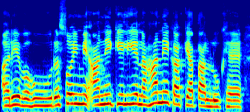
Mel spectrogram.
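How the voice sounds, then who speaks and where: A woman's voice: on the high side, measured pace, lo-fi sound, lightly acted. A woman voicing a patient older mother-in-law who talks mildly and sounds puzzled.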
